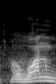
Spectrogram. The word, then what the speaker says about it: one: वन बोलिएगा तो हिंदी का व पहले आता है, इसलिए इसके पहले ए लगेगा।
